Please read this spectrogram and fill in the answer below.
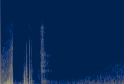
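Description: A few short knocks within the first second, then near silence.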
